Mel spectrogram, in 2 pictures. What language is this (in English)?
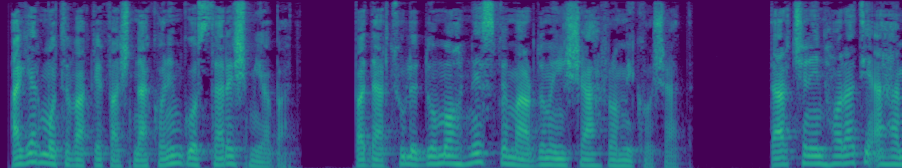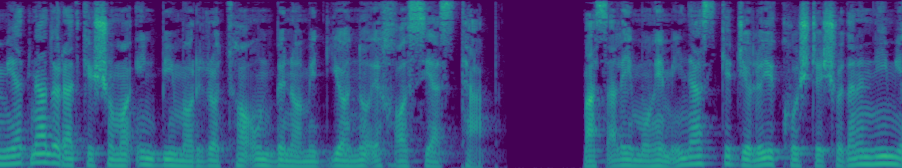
Persian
